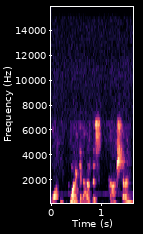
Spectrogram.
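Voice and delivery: muttering under breath. The woman with the blue hat, told to give three crates, muttering under her breath. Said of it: "she like mutters under her breath like".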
